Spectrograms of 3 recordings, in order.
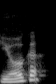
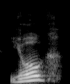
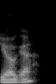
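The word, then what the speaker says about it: योग: it in terms of yoga yog yog is how it's pronounced in the west we call it yoga um so yog which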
